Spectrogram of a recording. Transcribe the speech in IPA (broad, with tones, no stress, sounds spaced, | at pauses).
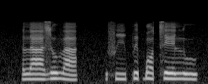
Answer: l aː˨ z ʊ˦ β a˨ | f iː˨ p ɪ˦ ɓ ɔ˦ t͡s eː˦ l u˦˨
